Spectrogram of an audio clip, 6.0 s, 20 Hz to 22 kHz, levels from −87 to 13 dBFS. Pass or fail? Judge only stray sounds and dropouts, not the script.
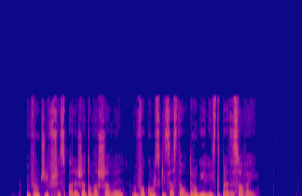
pass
